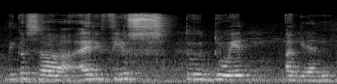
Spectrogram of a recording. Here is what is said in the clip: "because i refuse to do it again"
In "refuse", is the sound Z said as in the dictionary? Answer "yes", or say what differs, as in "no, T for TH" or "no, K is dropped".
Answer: no, S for Z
